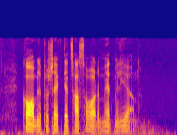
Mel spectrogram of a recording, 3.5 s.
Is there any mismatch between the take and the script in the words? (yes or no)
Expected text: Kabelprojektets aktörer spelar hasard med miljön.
yes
